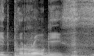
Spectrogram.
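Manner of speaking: slow fake Russian with rolled-out food word; comic Eastern European accent; mock Russian accent. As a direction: declare it like a stage Russian. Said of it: "read the comments in Russian".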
